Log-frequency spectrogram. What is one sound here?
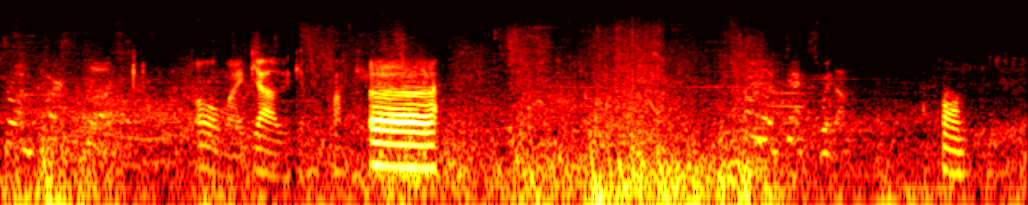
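Fantasy game spell effects whoosh and clash during a fight.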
